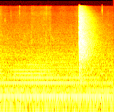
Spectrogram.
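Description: A single sharp slap about one and a half seconds in, a hand striking a face, over a faint steady hum.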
